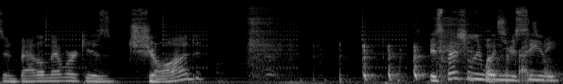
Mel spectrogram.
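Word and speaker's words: Chaud: And apparently that's supposed to be pronounced something like should, because it's French. But I'm pretty sure that the way it's always been pronounced in Battle Network is chod.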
